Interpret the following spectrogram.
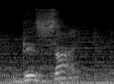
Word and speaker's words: design: e i g and design in the word design g is also silent another word we have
